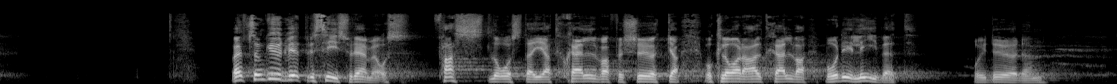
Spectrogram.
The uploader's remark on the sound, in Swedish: Inspelad i Roseniuskyrkan den 21 maj 2023.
